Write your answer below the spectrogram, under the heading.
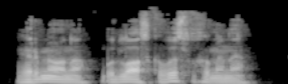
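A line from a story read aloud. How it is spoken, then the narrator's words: Exclaimed. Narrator (Ukrainian): вигукнув Люпен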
